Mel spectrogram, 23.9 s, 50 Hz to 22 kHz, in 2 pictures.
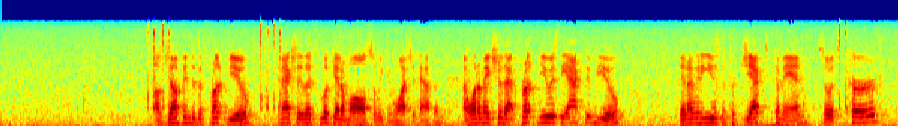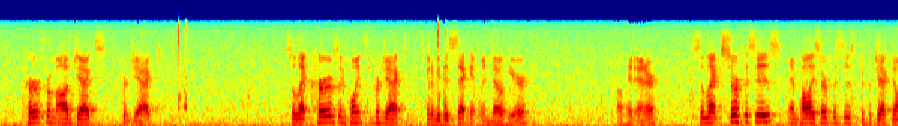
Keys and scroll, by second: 20.2 Return.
